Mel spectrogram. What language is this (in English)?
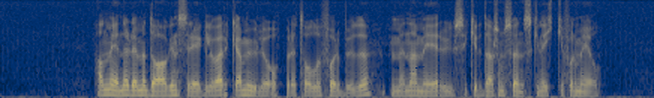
Norwegian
